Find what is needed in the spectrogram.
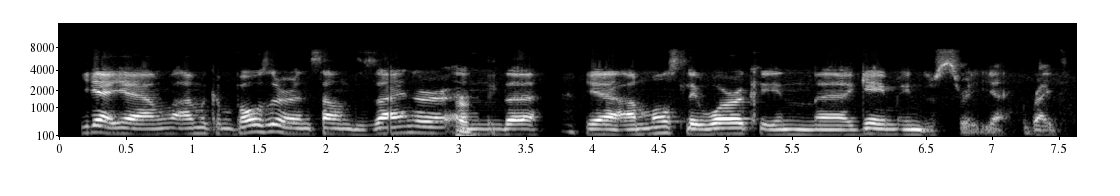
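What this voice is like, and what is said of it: Russian accent. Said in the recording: “I can hear the accent. I love it.”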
